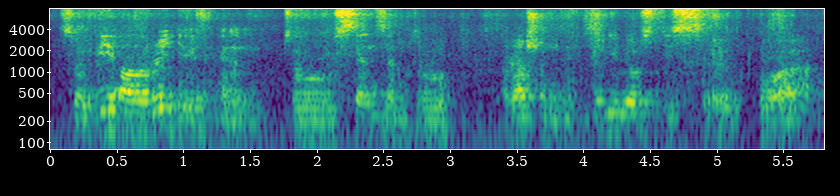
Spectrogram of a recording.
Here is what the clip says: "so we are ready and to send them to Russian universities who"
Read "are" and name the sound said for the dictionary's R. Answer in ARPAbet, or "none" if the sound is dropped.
L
